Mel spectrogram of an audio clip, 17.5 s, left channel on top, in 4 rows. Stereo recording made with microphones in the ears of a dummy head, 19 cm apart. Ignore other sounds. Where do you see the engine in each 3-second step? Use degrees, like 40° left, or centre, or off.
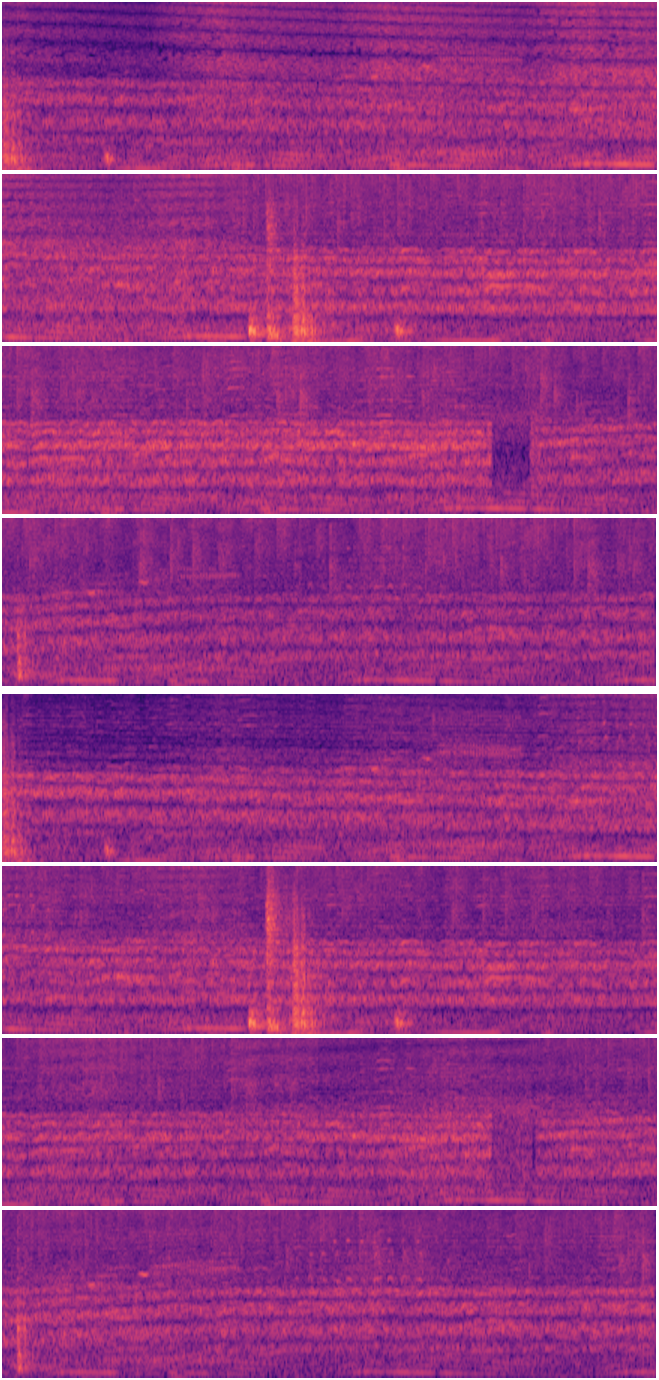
50° left, 20° left, 20° right, 40° right, 50° right, 50° right.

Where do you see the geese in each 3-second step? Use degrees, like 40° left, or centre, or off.
40° right, 30° right, 10° right, 10° left, 40° right, 50° right.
